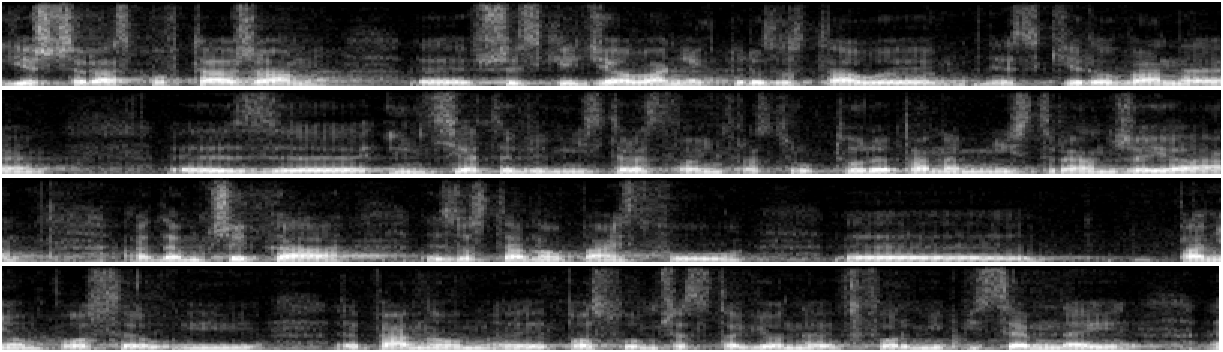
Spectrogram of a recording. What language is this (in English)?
Polish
